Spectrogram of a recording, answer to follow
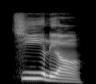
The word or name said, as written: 机灵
